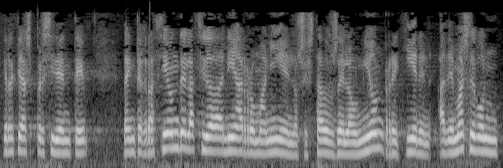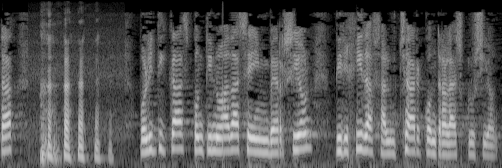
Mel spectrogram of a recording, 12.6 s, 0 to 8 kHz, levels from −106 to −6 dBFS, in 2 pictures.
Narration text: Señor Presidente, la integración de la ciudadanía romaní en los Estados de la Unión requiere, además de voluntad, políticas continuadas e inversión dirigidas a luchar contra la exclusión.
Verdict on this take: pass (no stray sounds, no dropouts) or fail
fail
